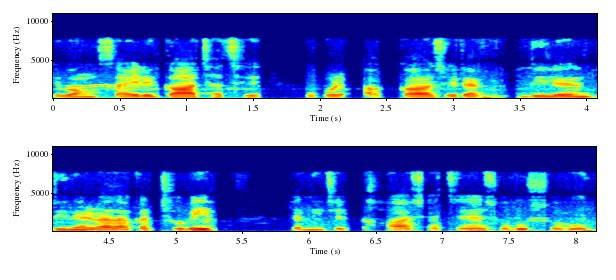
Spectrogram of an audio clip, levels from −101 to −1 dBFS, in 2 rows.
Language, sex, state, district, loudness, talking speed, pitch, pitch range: Bengali, male, West Bengal, North 24 Parganas, -22 LUFS, 130 wpm, 120 Hz, 120-125 Hz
